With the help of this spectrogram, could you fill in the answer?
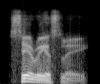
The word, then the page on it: seriously: British English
